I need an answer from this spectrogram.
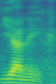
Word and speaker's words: Yanick: There we go, just unique, because he's a unique individual. Yep. And also, a lot of people in our school didn't know how to pronounce Yanick. Okay? Yeah, man. They didn't know, so he just said it's unique.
